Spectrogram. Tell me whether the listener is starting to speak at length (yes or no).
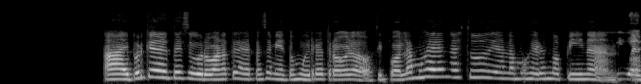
yes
